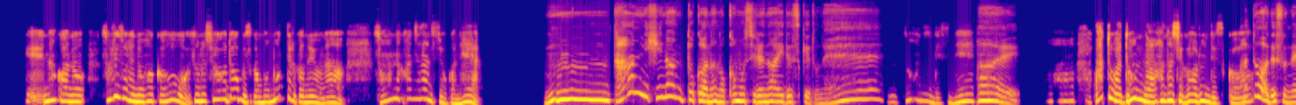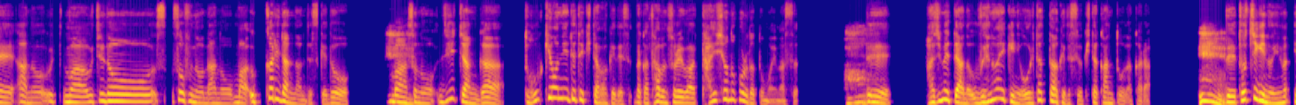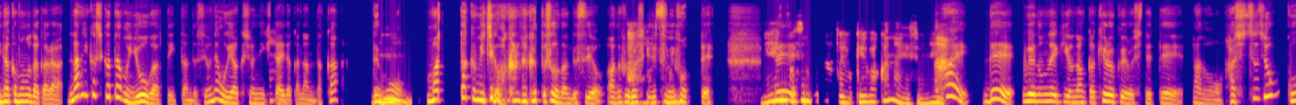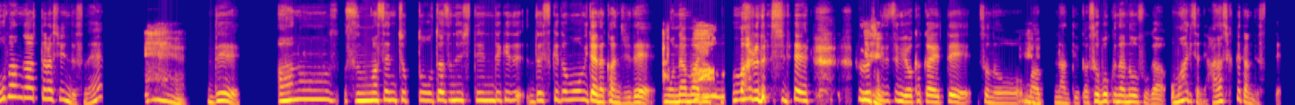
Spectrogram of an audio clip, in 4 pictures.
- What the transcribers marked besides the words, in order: tapping; laughing while speaking: "分からなかった"; other background noise; put-on voice: "あの、すんません、ちょっとお尋ねしてんでけで ですけども"; laughing while speaking: "丸出しで"
- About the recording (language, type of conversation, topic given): Japanese, podcast, 祖父母から聞いた面白い話はありますか？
